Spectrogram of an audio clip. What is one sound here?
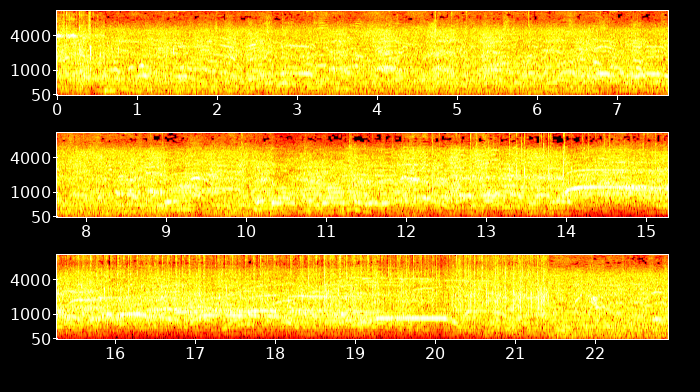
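A large crowd of spectators cheers and shouts outdoors.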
